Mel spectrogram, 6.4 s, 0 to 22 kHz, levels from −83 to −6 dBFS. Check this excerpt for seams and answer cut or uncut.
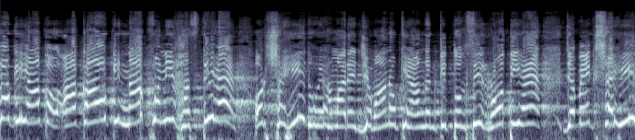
uncut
